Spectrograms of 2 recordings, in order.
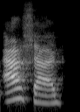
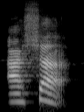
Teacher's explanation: the word ashag which has a g at the end was pronounced asha without the final g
